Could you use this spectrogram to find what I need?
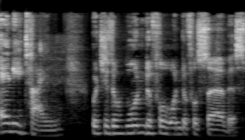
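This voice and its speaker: With a Geordie accent, a man speaks at medium pitch and a moderate pace. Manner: conversational, frequent fillers.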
